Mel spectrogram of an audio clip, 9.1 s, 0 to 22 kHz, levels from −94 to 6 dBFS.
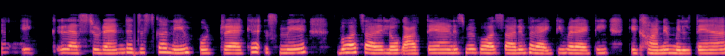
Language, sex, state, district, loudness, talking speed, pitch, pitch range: Hindi, female, Bihar, Jamui, -18 LUFS, 165 wpm, 245 Hz, 235-260 Hz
